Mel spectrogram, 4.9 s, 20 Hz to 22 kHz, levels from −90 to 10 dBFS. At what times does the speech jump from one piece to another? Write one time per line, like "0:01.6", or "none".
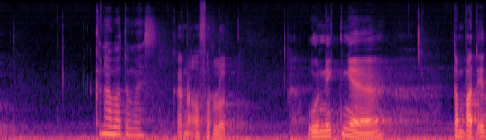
0:02.9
